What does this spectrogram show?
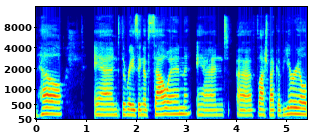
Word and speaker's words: Samhain: said, please, please don't pronounce what is usually pronounced Samhain as that. Pronounce it Samhain, which is the correct way to pronounce it.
